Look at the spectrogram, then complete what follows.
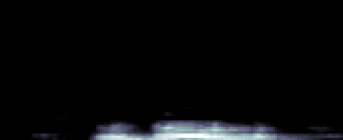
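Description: A toddler's short voiced utterance, about a second long, rising and falling in pitch like babbling or a drawn-out word, close and fairly clear with no other sounds around it.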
